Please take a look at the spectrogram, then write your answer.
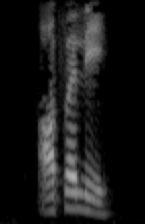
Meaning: razor
- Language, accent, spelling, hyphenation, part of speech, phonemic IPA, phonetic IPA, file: Armenian, Eastern Armenian, ածելի, ա‧ծե‧լի, noun, /ɑt͡seˈli/, [ɑt͡selí], Hy-ածելի.ogg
